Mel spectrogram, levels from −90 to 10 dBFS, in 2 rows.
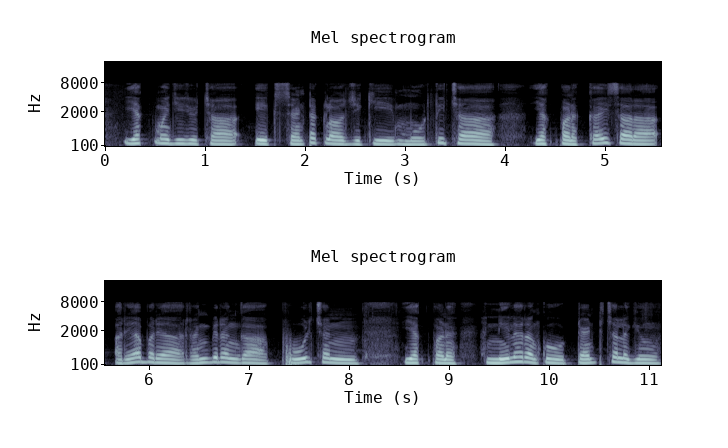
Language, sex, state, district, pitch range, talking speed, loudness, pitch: Garhwali, male, Uttarakhand, Tehri Garhwal, 160-190 Hz, 155 wpm, -21 LUFS, 175 Hz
